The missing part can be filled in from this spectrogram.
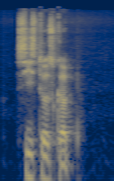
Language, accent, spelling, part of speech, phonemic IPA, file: French, France, cystoscope, noun, /sis.tɔs.kɔp/, LL-Q150 (fra)-cystoscope.wav
- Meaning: cystoscope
